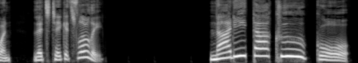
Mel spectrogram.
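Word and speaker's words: Narita Kūkō (成田空港): First of all, in Japanese, Narita Airport is Narita Kūkō. Narita Kūkō. Let's break that down by syllable. Narita.Kūkō. Narita is the name of the airport, and Kūkō means airport.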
